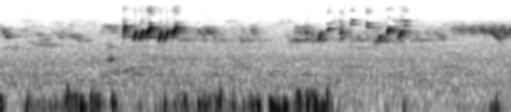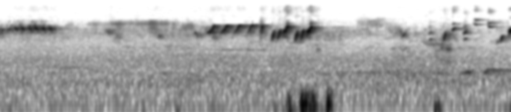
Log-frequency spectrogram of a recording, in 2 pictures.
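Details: European goldfinch singing: bursts of rapid high twittering and buzzy chirps over about ten seconds, with pauses between phrases and a few low dull thumps in the background.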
